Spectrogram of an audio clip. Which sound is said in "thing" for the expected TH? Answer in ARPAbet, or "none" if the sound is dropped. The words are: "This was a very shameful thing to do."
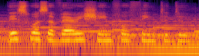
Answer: TH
